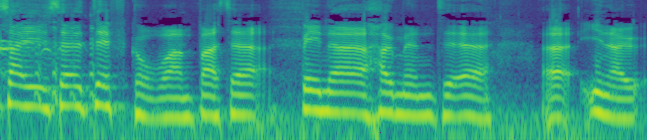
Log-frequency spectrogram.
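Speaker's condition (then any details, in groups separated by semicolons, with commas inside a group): Motor neurone disease; diagnosed about nine months before recording, balance problems and falls, mobility impacted, drags legs walking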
